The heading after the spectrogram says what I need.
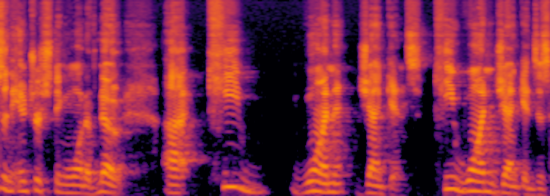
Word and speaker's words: Keyone Jenkins: Keyone Jenkins is how you pronounce it.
